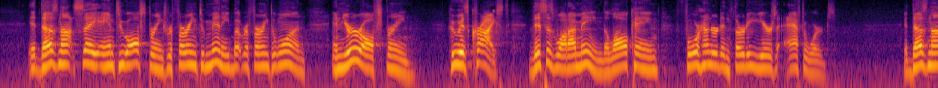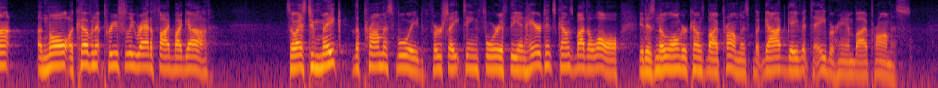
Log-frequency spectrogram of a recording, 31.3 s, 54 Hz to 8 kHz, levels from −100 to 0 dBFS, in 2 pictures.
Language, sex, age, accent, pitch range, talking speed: English, male, 40-59, American, 145-185 Hz, 140 wpm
